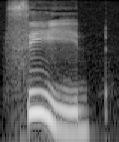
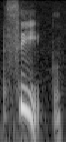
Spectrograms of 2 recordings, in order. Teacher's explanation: at times what appears to be a single syllable word will have a longer sound to it seed takes longer to say than feet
